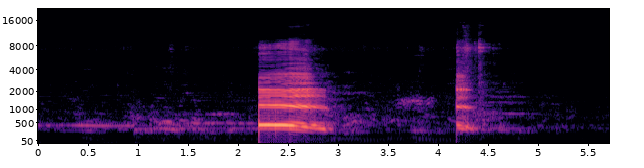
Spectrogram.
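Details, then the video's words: ['Cow giving a short, strained moo, then a second briefer one, over a low murmuring background, with a sharp sound at the very end.'] "Sound of cow"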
